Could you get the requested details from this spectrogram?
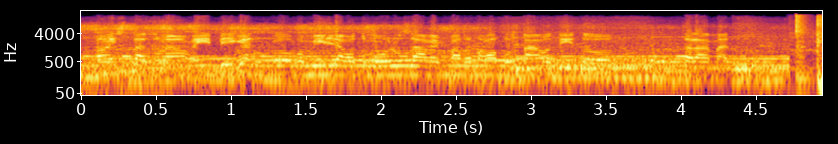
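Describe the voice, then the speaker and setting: Loud music plays behind a man who speaks at a fairly quick pace, the voice itself dry with no echo. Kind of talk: interview answer. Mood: happy, thankful winner. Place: street.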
